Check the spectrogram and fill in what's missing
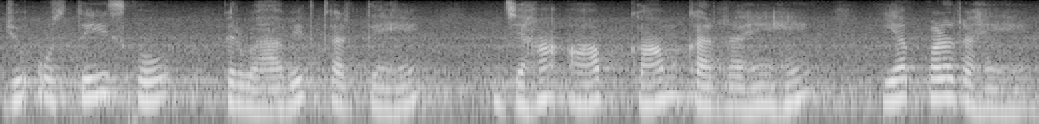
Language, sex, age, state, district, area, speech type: Hindi, female, 18-30, Madhya Pradesh, Hoshangabad, urban, spontaneous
